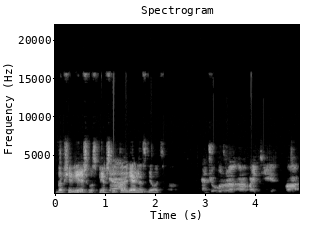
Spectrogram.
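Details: Adult male speaker; Speech.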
